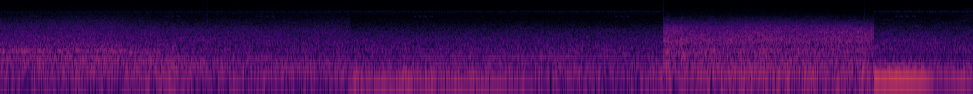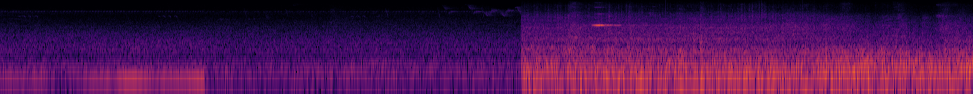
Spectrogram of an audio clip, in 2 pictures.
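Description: Outdoor rail-yard ambience with a low steady hum, changing at a few hard cuts. About fifteen seconds in it jumps to a freight train of covered hopper cars rolling past, with loud wheel and rail noise.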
